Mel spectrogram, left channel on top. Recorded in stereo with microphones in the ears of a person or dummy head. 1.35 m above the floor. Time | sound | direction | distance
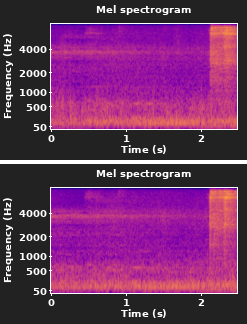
0.4 | keys jangling | 65° right (ahead or behind) | 2.0 m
